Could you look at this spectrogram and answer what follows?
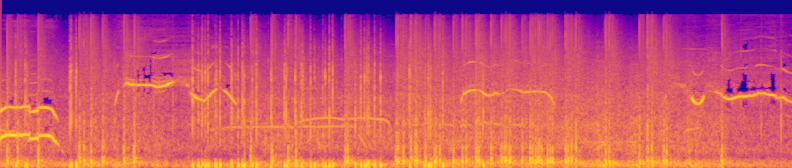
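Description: Aerial firework shells bursting in quick succession, a dense run of bangs and crackling. Several high whistles glide over it.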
